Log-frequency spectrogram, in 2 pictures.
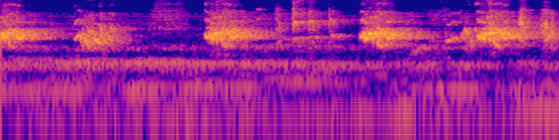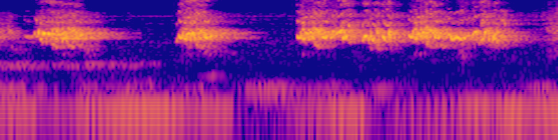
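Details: Pair of pet parrots, a male teasing a female. High, rapid chirps come in short groups, nearly two per second, over a steady low indoor hum.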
